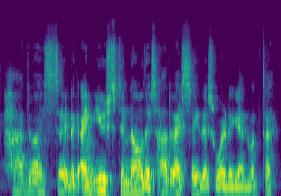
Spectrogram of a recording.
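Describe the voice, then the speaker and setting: A man's voice: medium pitch, a little fast, crowd noise. A man hosting a podcast interview, chatting casually and rambling with fillers. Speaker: podcast host.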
